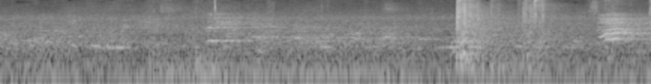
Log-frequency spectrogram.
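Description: Faint, distant voices echoing in a large indoor hall, with one sharp bang about four and a half seconds in.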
